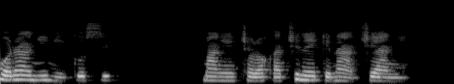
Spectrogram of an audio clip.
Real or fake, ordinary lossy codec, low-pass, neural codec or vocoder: real; none; 7.2 kHz; none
